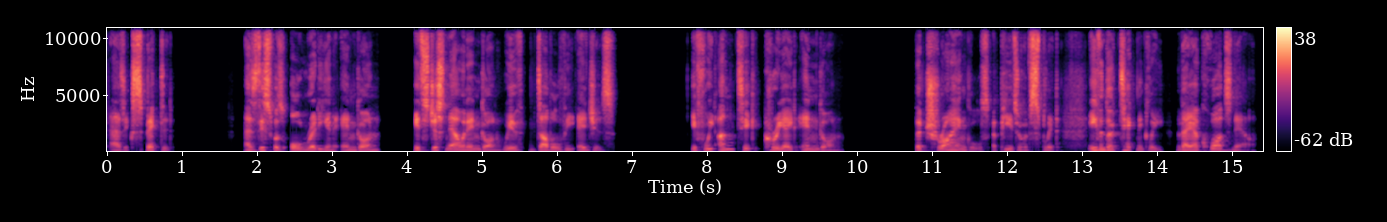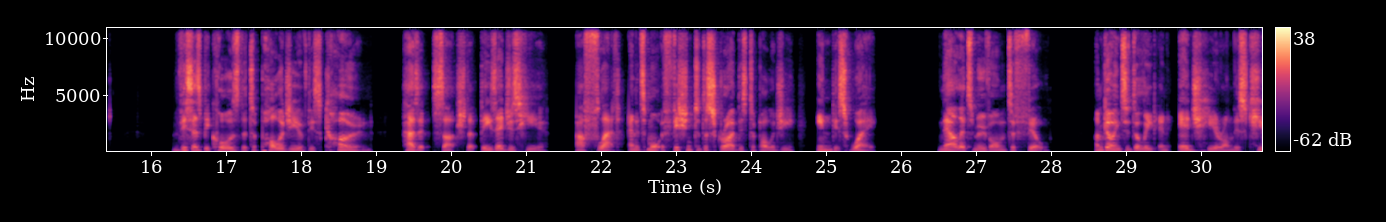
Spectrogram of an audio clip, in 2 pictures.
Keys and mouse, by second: 10.4-15.7 shift+middle drag, 16.2 click, 17.2 g, 28.3 click, 29.4 x.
